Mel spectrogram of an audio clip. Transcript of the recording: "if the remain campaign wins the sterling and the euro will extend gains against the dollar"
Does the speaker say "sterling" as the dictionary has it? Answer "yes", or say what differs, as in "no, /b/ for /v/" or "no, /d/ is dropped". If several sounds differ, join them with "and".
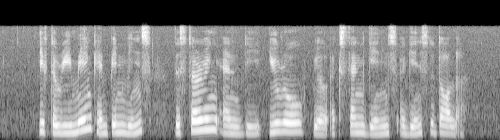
no, /l/ is dropped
